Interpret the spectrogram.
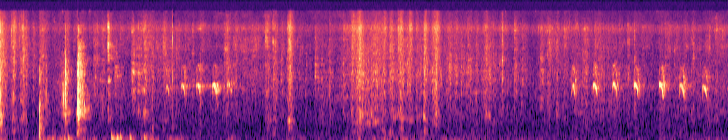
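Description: Faint bird calls from the trees: a quick series of short, high chirps about five a second, once about two seconds in and again in a longer run near the end. A few sharp clicks come in the first second.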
